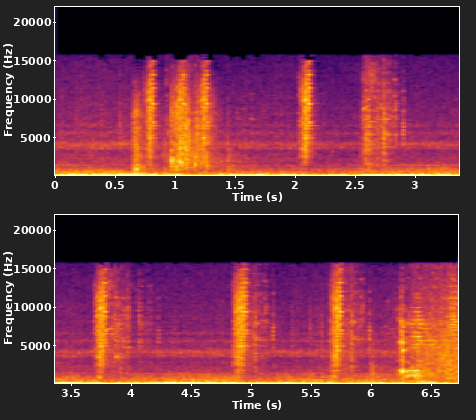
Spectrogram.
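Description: Heavy armoured footsteps clank on a stone floor.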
